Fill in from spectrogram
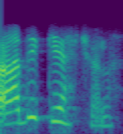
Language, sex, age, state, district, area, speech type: Kashmiri, female, 18-30, Jammu and Kashmir, Shopian, rural, conversation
